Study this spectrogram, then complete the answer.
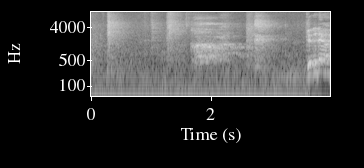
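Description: A young man gulps a drink from a plastic cup.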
